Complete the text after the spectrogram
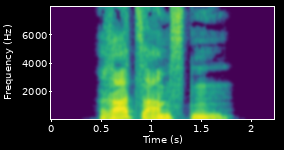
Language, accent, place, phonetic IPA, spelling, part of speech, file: German, Germany, Berlin, [ˈʁaːtz̥aːmstn̩], ratsamsten, adjective, De-ratsamsten.ogg
- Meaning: 1. superlative degree of ratsam 2. inflection of ratsam: strong genitive masculine/neuter singular superlative degree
